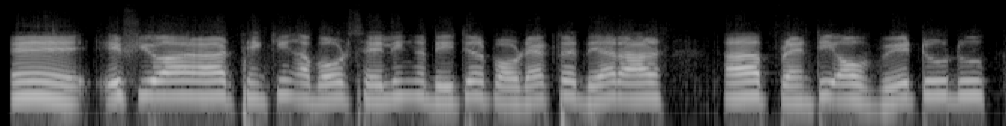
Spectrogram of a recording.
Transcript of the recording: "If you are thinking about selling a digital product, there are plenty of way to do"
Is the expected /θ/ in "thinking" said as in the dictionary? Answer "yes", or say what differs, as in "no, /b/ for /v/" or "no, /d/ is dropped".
no, /t/ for /θ/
